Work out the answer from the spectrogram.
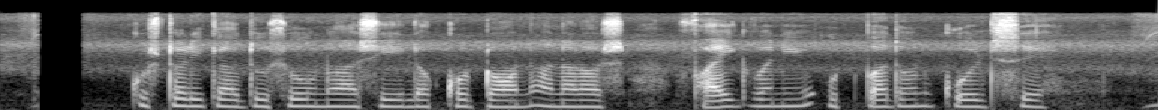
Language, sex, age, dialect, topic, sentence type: Bengali, male, 31-35, Rajbangshi, agriculture, statement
